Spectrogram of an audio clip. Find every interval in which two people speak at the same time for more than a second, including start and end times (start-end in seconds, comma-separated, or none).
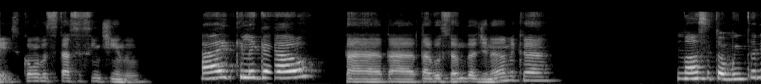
none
